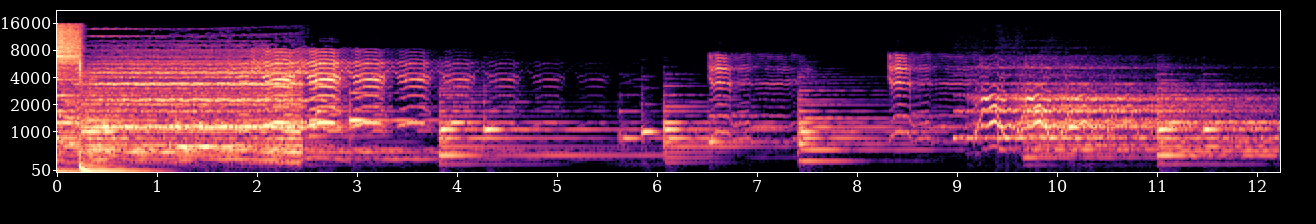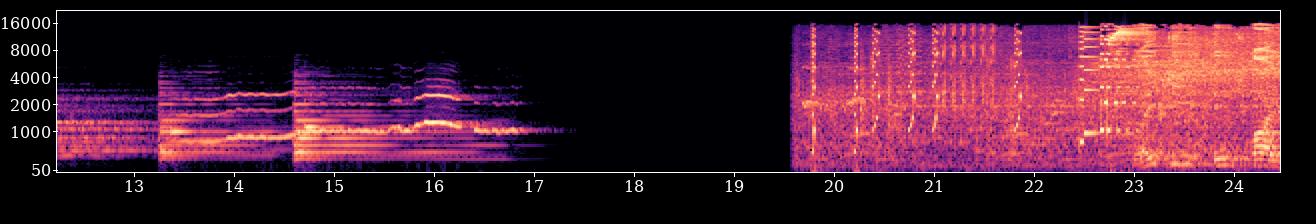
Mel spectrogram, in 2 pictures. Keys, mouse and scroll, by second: 1.5-3.2 scroll down 2, 3.2 ctrl+s, 5.1 click, 6.9 click, 7.5 g, 7.8 click, 8.4 g, 10.6 click, 11.1 click, 11.5-11.9 scroll down 5, 12.7 click, 13.2-14.1 scroll down 7, 14.3 g, 16.3 KP_3, 17.3-19.1 scroll up 1, 19.1 click, 20.6 click, 21.6-24.4 drag.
